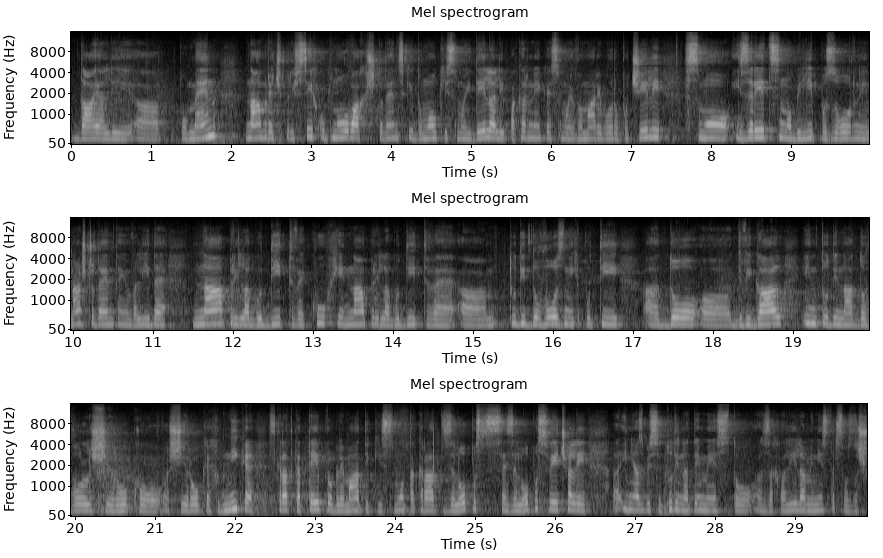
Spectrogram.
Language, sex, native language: Slovenian, female, Slovenian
